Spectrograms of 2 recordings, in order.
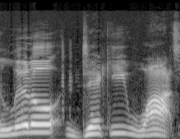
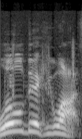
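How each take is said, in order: First: The first word is the full two-syllable 'little'. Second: The first word is the short one-syllable 'lil'. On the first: The speaker calls it wrong. "You can't say little" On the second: The speaker calls it right. "You got to say it with the Lil"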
